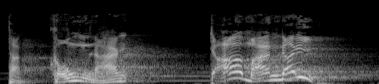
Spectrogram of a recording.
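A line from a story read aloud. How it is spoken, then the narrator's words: Roar, man. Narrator (Vietnamese): Người đàn ông gầm lên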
